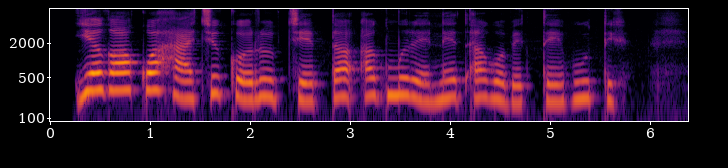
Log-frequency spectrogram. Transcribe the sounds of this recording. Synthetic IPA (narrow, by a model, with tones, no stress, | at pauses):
je˦ɡɔ˦kwa˦ha˨t͡ʃi˦ko˨ɾu˦˨b̚t͡ʃe˨p̚ta˦a˦kmu˦ɾe˨ne˦t̪a˦ɡo˨be˨k̚te˨bu˦ti˨k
